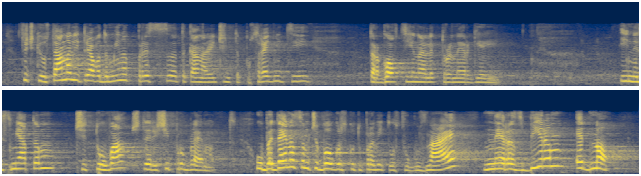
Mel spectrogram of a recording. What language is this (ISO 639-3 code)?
bul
